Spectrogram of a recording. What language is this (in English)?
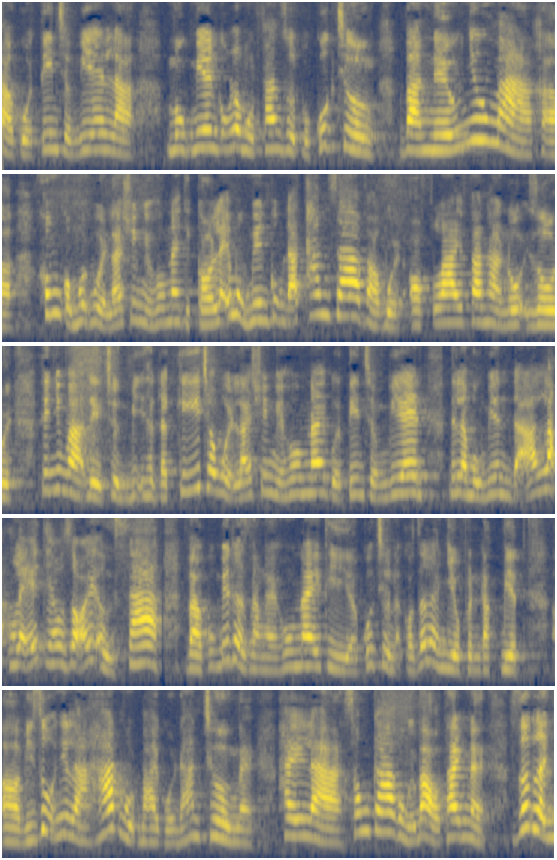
Vietnamese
